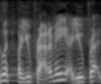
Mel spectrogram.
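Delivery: high, rising questions; pleading confusion. Retold or imitated. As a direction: beg for an answer, baffled. Son pleading to read dad.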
